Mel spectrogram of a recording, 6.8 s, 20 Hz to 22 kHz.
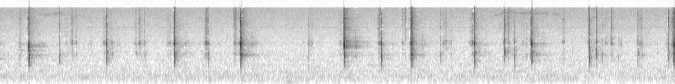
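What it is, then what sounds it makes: Plastic mechanical keyboard. Fingertips press and tap the plastic keycaps of a full-size RGB-backlit mechanical keyboard with hollow-sounding switches, resting in front of the microphone, in a steady typing motion. About 15 sharp, bright clacks stand apart over a quiet background, each centered near 2.7 kHz and dying away almost instantly with no low thump.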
